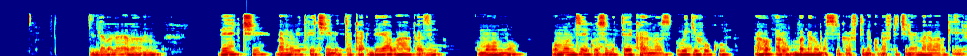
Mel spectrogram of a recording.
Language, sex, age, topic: Kinyarwanda, female, 50+, government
